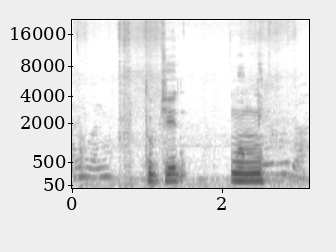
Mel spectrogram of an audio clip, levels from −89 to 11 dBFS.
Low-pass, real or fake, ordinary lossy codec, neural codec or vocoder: none; real; none; none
